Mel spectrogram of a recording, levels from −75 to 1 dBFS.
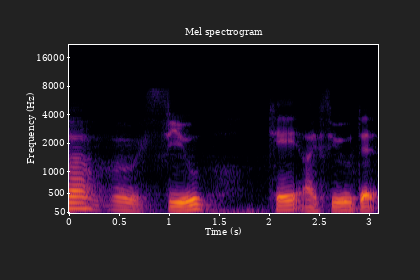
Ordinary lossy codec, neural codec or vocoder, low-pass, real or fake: none; codec, 16 kHz, about 1 kbps, DyCAST, with the encoder's durations; none; fake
